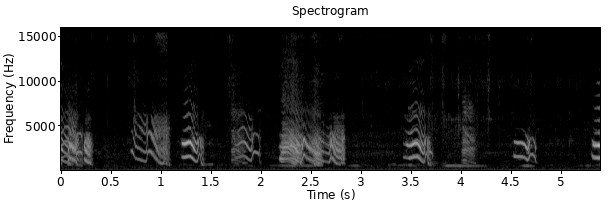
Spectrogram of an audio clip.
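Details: Babbler chicks begging while being fed by an adult in the early morning: harsh, wavering, squeaky calls in quick bursts about every half second, several voices overlapping.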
